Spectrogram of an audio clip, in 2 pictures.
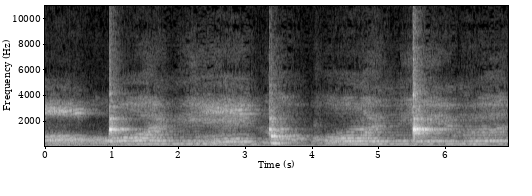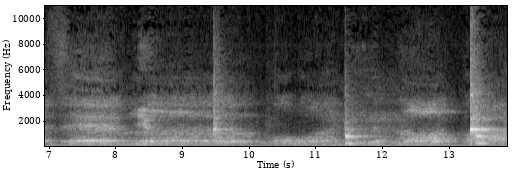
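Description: Noh chorus chanting in unison, sustained and low, punctuated by sharp drum strikes about every two seconds.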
